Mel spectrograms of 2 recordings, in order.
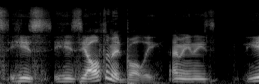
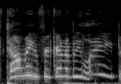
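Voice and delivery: put-on high, far old lady holler; grandma yelling. Grandma calling her grandson back home. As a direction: call after him like a cranky grandma. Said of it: "or if she yells".

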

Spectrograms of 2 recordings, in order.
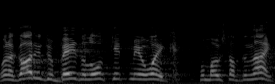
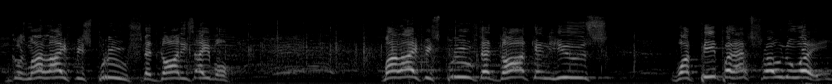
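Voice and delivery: rally the congregation with raised voice; full-force preaching; 5 semitones higher, 6 dB louder than usual. Real, not acted. Pastor calls the church to shout praise, fervent preaching.

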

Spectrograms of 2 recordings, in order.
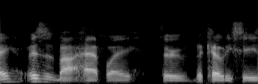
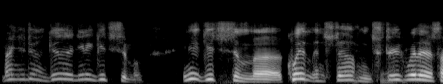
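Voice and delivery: imitated pep talk, pitched way up; coaxing colleague; 11 semitones higher than usual. Bullfighter urging a beginner to stay, coaxing. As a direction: talk him into staying, in a high put-on voice.

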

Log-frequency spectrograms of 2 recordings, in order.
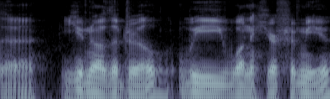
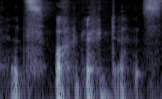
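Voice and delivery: whisper; 5 dB quieter than usual. Acted. Whispered echo.

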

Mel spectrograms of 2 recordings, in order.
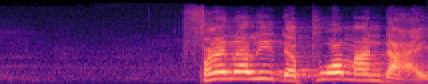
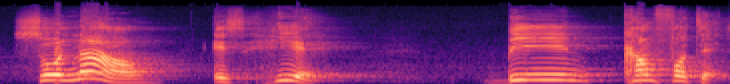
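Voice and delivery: slow deliberate; much slower than usual. Acted. Abraham's reply, drawn out.

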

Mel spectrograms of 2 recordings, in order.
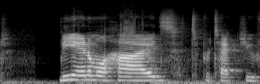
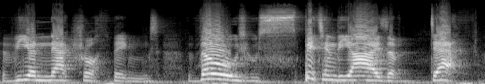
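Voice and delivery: growling wolf elder; slower than usual. Acted. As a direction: snarl it out like a wolf chief rousing his pack. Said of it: "As he growls and snaps".

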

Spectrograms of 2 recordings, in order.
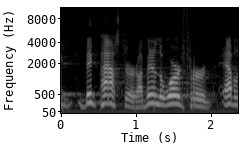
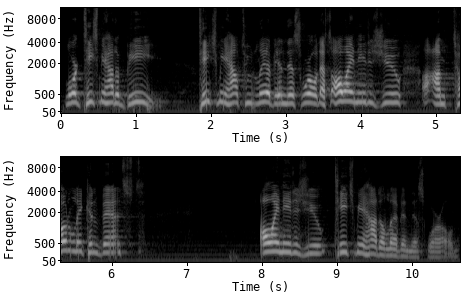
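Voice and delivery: raised, pleading prayer to the Lord; fervent prayer; 6 semitones higher, 6 dB louder than usual. Retold or imitated. Pastor retelling his tearful prayer, raised and pleading. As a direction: cry out to God from the heart. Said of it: "isn't that just so basic".

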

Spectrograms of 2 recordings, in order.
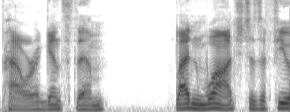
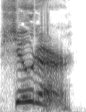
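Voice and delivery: very high, very loud panicked yell; 11 dB louder than usual. A narrator's reading. Officer ordering his men to fire, panicked loud yell. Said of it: "he yelled".

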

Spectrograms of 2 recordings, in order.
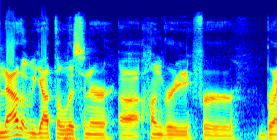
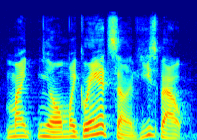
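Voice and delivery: wife's voice; 8 semitones higher than usual. Retold or imitated. Wife's answer voiced in story.

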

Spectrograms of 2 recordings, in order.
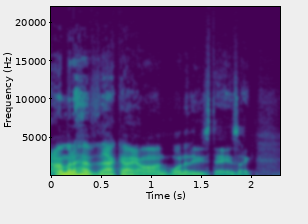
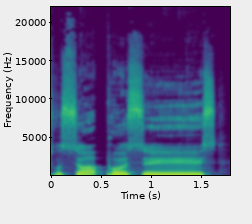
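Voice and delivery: brash small guy trash talk, higher and louder; mock tough greeting, pitched up; friend Bryce impression; 6 semitones higher, 6 dB louder, much slower than usual. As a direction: imitate a wimpy guy talking big. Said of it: "He talks like this".

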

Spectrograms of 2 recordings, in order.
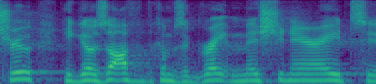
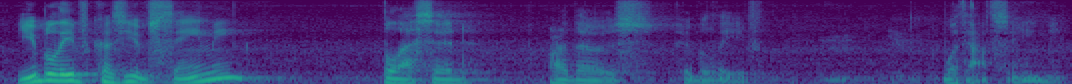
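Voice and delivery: soft, lower, fading to a hush; tender Jesus; 7 semitones lower, 13 dB quieter than usual. Retold or imitated. Jesus tells Thomas softly, almost whispered. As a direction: let the blessing fall quietly. Jesus blessing future believers.

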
